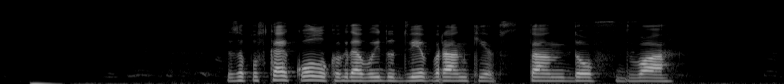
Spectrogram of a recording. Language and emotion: Russian, neutral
